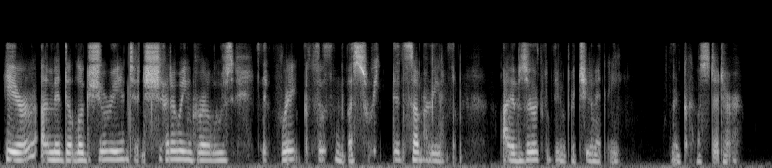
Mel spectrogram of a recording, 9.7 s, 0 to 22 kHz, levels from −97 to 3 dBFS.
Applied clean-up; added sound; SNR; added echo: neural diffusion model UNIVERSE++.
